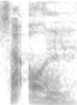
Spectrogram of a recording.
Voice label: "sa7on", Biak

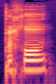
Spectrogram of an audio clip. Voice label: "taxe", apatani

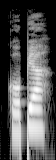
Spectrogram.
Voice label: "koopya", Apatani

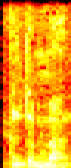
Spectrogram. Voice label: "Other Cockatoo", Yimas

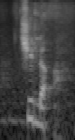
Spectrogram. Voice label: axe, Mokilese

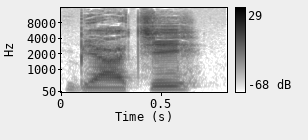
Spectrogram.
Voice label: "byaací", Apatani

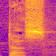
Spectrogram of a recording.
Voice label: "das", Biak

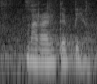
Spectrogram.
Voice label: Nukuoro; bald

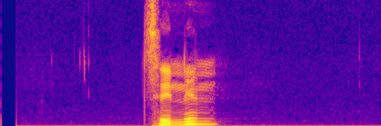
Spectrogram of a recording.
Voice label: kaqchikel; shaker

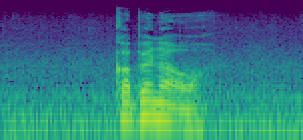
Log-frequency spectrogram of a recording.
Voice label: Mokilese chin

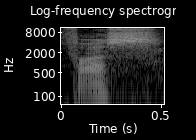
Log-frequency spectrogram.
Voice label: "fas", Biak

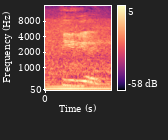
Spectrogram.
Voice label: "tirioi", Wamesa

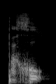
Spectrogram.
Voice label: "paxu7", Apatani

